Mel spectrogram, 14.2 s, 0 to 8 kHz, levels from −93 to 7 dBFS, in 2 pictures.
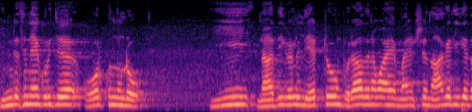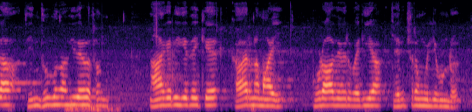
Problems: none marked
